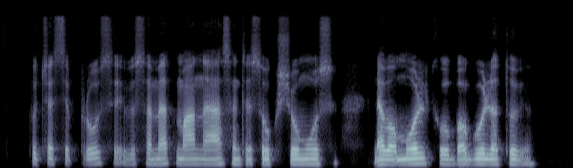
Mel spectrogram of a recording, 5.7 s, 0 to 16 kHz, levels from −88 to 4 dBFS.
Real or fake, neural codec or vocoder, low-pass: fake; codec, 24 kHz, 0.9 kbps, DualCodec; 10.8 kHz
